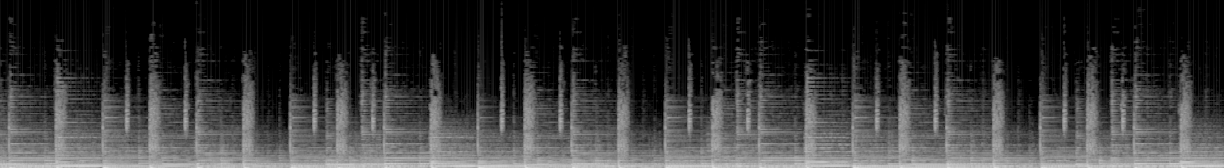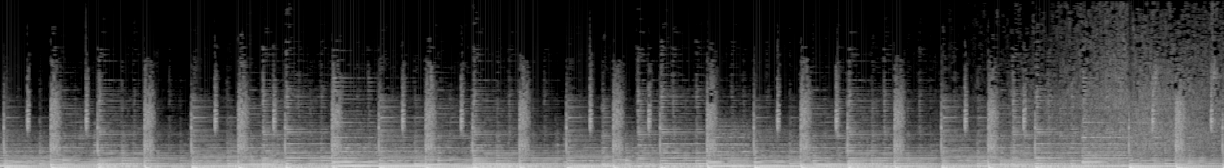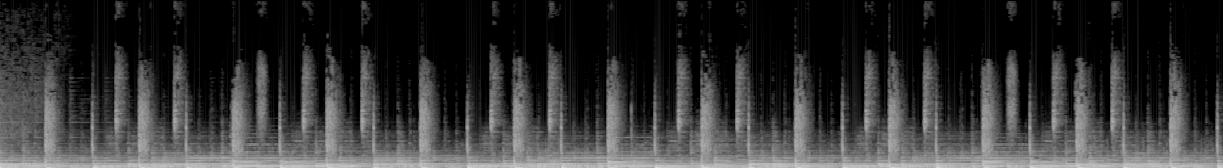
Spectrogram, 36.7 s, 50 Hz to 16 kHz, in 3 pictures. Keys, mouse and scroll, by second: 1.5 click, 2.0-2.4 typing, 4.9 Return, 6.1 click, 6.5-7.3 typing, 9.1 click, 9.4-11.0 typing, 13.3 click, 13.5-14.3 typing, 15.6-16.3 typing, 18.2 click, 21.3 click, 22.9-23.9 typing, 26.9 click, 29.4 click, 32.5 click, 33.4-34.4 typing.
